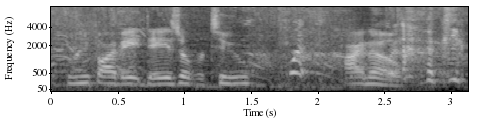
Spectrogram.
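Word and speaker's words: 358/2 Days: But 300 bas another thing I say 358 over two days because that's the way it looks on the box. But officially it's pronounced 358 days over two.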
